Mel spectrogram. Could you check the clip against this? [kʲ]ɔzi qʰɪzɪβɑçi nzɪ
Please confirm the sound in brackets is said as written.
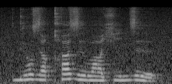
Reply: no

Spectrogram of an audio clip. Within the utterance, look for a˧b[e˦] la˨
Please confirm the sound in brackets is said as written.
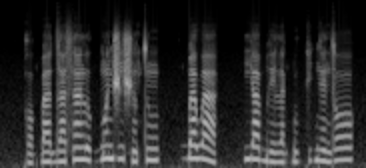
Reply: no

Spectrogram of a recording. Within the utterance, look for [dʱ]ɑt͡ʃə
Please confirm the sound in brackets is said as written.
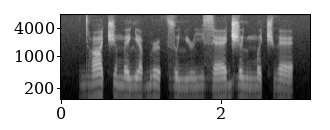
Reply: yes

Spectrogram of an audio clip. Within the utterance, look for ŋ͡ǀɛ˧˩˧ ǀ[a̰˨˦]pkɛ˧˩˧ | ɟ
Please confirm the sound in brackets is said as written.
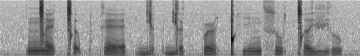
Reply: no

